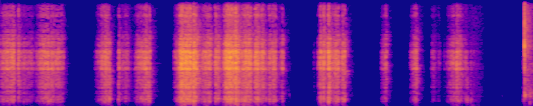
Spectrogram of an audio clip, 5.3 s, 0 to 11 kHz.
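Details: Hacker Mini Herald RP17 transistor radio: crackly scraping bursts come and go irregularly as the volume knob turns. Suspected dirty, scratchy volume pot, to be cleaned with spray; possible DC on it from a shorted cap suspected.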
